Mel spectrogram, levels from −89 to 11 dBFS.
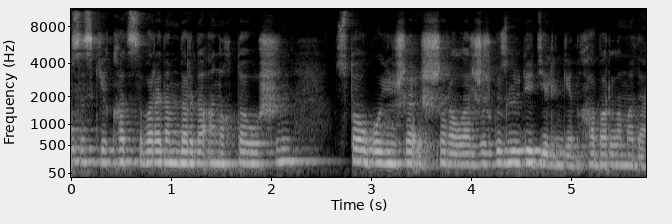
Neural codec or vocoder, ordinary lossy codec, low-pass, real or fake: none; none; none; real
